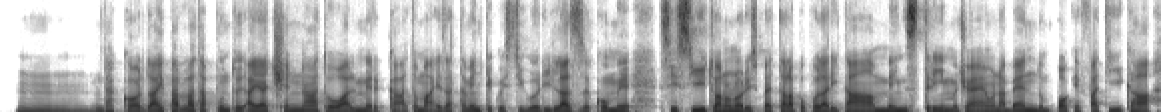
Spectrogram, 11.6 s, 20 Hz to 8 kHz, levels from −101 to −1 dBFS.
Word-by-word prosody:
Mh. 90 Hz, -, -8 dB
D'accordo 110 Hz, -, -2 dB
hai 115 Hz, +3 st, +2 dB
parlato 140 Hz, -1 st, +1 dB
appunto 100 Hz, -3 st, -3 dB
hai 95 Hz, +1 st, +2 dB
accennato 90 Hz, 0 st, 0 dB
al 85 Hz, -1 st, +1 dB
mercato, 85 Hz, -1 st, -3 dB
ma 85 Hz, -1 st, 0 dB
esattamente 90 Hz, +9 st, -2 dB
questi 85 Hz, 0 st, -7 dB
Gorillaz 85 Hz, -2 st, 0 dB
come 90 Hz, -1 st, +1 dB, 0.3 s
si 90 Hz, -, -1 dB
situano, 90 Hz, -4 st, +5 dB
no, 85 Hz, +1 st, +3 dB
rispetto 85 Hz, +1 st, -2 dB
alla 85 Hz, 0 st, +3 dB
popolarità 85 Hz, -1 st, +1 dB
mainstream? 85 Hz, -1 st, +3 dB
Cioè, 80 Hz, -2 st, 0 dB
è -, -, -2 dB
una 85 Hz, +1 st, -1 dB
band 90 Hz, 0 st, +1 dB
un 85 Hz, -2 st, -4 dB
po' -, -, +1 dB
che -, -, -7 dB
fatica 90 Hz, 0 st, -1 dB
85 Hz, 150 wpm, -23 LUFS, 85-95 Hz, 0.3 s, situano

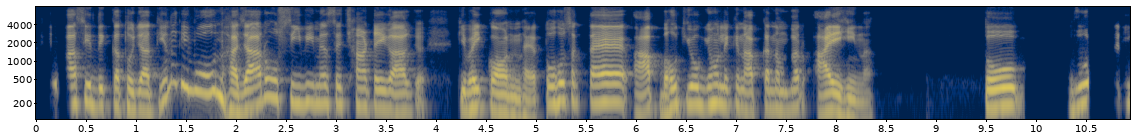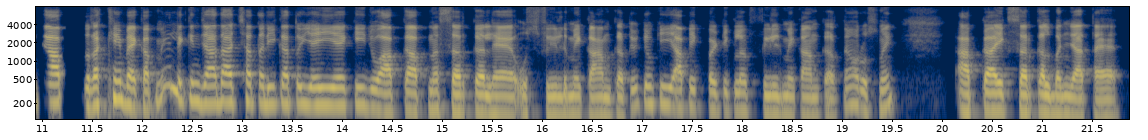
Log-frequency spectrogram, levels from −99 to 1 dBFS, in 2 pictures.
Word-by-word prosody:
के 420 Hz, -, -10 dB
पास 195 Hz, -, -2 dB
ये 205 Hz, -, +2 dB
दिक्कत 175 Hz, -1 st, -2 dB
हो 160 Hz, -, 0 dB
जाती 150 Hz, +4 st, 0 dB
है -, -, -1 dB
ना 425 Hz, -, -6 dB
कि 400 Hz, -3 st, +2 dB
वो 320 Hz, -3 st, 0 dB
उन 280 Hz, -5 st, +4 dB
हज़ारों 170 Hz, -, +3 dB
सीवी 205 Hz, -2 st, -3 dB
में 195 Hz, -, -1 dB
से 190 Hz, 0 st, -5 dB
छाँटेगा 170 Hz, -5 st, 0 dB
क -, -, -9 dB, 0.3 s
कि -, -, -1 dB
भाई 165 Hz, +2 st, +5 dB
कौन 140 Hz, -6 st, +2 dB
है। 110 Hz, -1 st, -3 dB
तो 150 Hz, -, -3 dB
हो 215 Hz, -, +4 dB
सकता 215 Hz, -1 st, -4 dB
है 210 Hz, 0 st, +7 dB, 0.2 s
आप -, -, 0 dB
बहुत 175 Hz, +8 st, -1 dB
योग्य 190 Hz, -1 st, +1 dB
हों 200 Hz, 0 st, +1 dB
लेकिन 180 Hz, -2 st, -3 dB
आपका 155 Hz, +2 st, -2 dB
नंबर 165 Hz, +1 st, -5 dB, 0.2 s
आए 150 Hz, +1 st, +8 dB
ही 120 Hz, -, -1 dB
ना। 100 Hz, -1 st, -13 dB, 1.1 s
तो 165 Hz, -, +4 dB, 0.9 s
वो 200 Hz, +3 st, +4 dB, 0.3 s
तरीक़ा 205 Hz, +1 st, +1 dB
आप 200 Hz, -, +6 dB, 0.3 s
रखें 185 Hz, +6 st, +2 dB
बैकअप 170 Hz, -4 st, +3 dB
में 220 Hz, -, -6 dB
लेक़िन 220 Hz, -9 st, 0 dB
ज़्यादा 200 Hz, +1 st, +3 dB
अच्छा 205 Hz, +1 st, 0 dB
तरीक़ा 195 Hz, -1 st, -2 dB
तो 195 Hz, -, -2 dB
यही 185 Hz, -1 st, +1 dB
है 180 Hz, 0 st, +3 dB
कि 185 Hz, +1 st, -4 dB
जो 170 Hz, -2 st, -2 dB
आपका 145 Hz, 0 st, +2 dB
अपना 150 Hz, +2 st, -2 dB
सर्कल 140 Hz, -2 st, +1 dB
है 130 Hz, -1 st, +2 dB
उस 135 Hz, +1 st, -20 dB
फ़ील्ड 130 Hz, 0 st, -2 dB
में 130 Hz, -, -1 dB
काम 125 Hz, 0 st, -1 dB
करते 165 Hz, -, -3 dB
हो 175 Hz, -, -7 dB
क्योंकि 190 Hz, -1 st, -4 dB
आप 165 Hz, -, -3 dB
एक 165 Hz, 0 st, -7 dB
पर्टिकुलर 150 Hz, 0 st, -4 dB
फ़ील्ड 135 Hz, -1 st, -3 dB
में 130 Hz, -1 st, -4 dB
काम 125 Hz, -1 st, -3 dB
करते 115 Hz, +10 st, -6 dB
हैं 190 Hz, -, -6 dB
और 180 Hz, -, -4 dB
उसमें 160 Hz, +5 st, -5 dB, 0.8 s
आपका 140 Hz, +2 st, +3 dB
एक 145 Hz, 0 st, +3 dB
सर्कल 140 Hz, -1 st, +1 dB
बन 130 Hz, 0 st, -1 dB
जाता 120 Hz, -3 st, 0 dB
है। 115 Hz, -, -2 dB
170 Hz, 215 wpm, -24 LUFS, 145-195 Hz, 1.1 s, आए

